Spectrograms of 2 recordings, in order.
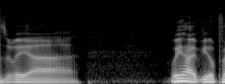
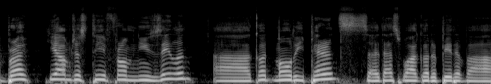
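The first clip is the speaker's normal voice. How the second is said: higher, put-on New Zealand accent; Kiwi accent; 6 semitones higher than usual. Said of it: "pull off Kiwi for an episode".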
